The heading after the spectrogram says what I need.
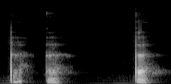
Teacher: it's not stressed you can call it a schwa but it's the same sound as uh in cup and up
